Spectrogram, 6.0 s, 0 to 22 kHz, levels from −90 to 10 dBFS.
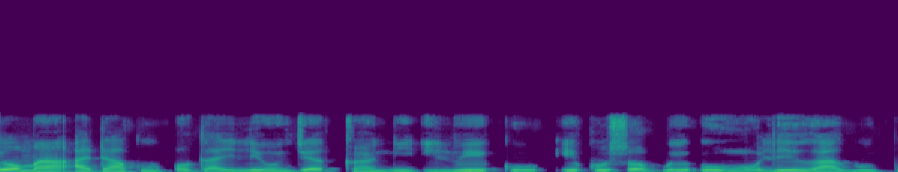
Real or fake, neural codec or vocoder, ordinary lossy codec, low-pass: fake; codec, 16 kHz, 2 kbps, X-Codec, HuBERT features, trained on balanced general audio; Opus, 64 kbps; 7.2 kHz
